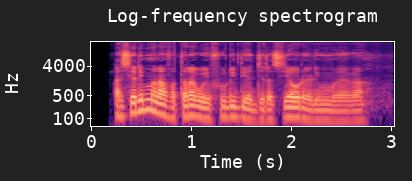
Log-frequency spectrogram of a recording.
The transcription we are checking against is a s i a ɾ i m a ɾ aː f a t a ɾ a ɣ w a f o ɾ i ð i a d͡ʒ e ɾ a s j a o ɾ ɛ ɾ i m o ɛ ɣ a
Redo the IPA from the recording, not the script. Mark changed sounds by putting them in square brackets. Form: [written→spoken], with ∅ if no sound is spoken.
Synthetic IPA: a s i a ɾ i m a ɾ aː f a t a ɾ a ɣ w [a→e] f [o→u] ɾ i ð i a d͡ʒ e ɾ a s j a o ɾ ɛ ɾ i m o ɛ ɣ a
